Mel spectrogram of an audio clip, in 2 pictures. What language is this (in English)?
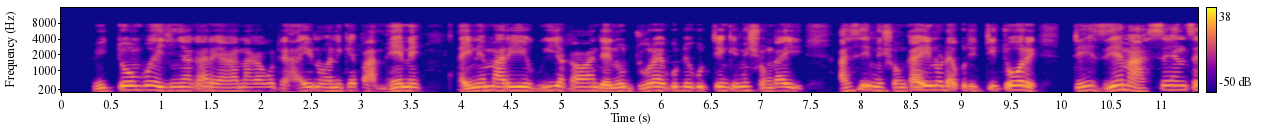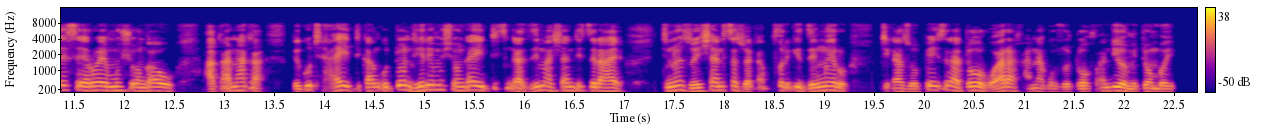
Ndau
